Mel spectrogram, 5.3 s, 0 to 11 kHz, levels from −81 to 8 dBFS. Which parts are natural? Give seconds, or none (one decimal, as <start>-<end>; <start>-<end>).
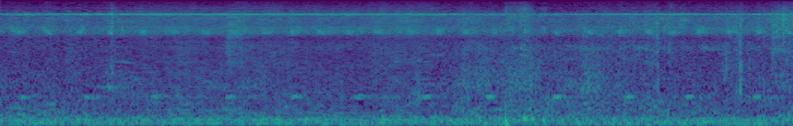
0.0-0.9; 2.9-5.3

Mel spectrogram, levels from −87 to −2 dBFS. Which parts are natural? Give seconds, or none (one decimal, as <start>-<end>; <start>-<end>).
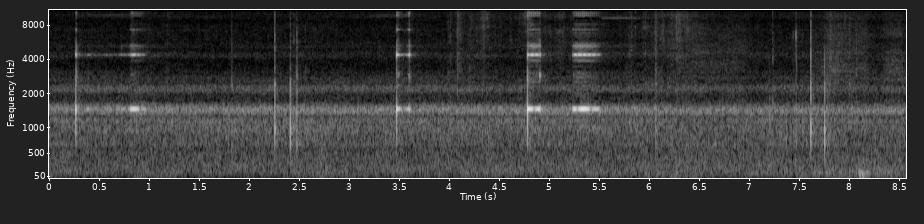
0.0-8.6

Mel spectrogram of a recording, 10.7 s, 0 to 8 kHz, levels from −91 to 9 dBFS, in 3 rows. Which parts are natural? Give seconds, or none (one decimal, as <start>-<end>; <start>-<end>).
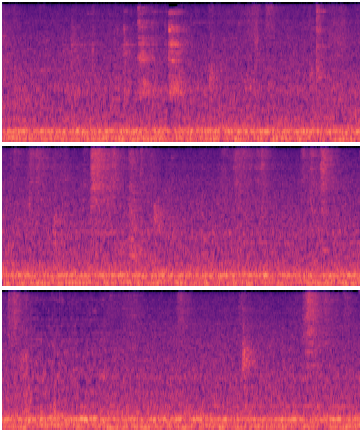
0.0-7.4; 8.2-10.7

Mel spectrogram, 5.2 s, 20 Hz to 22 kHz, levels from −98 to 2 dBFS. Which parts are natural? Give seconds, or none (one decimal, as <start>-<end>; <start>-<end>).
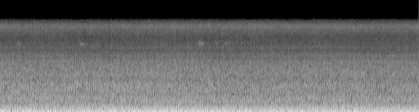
0.9-1.6; 2.7-3.3

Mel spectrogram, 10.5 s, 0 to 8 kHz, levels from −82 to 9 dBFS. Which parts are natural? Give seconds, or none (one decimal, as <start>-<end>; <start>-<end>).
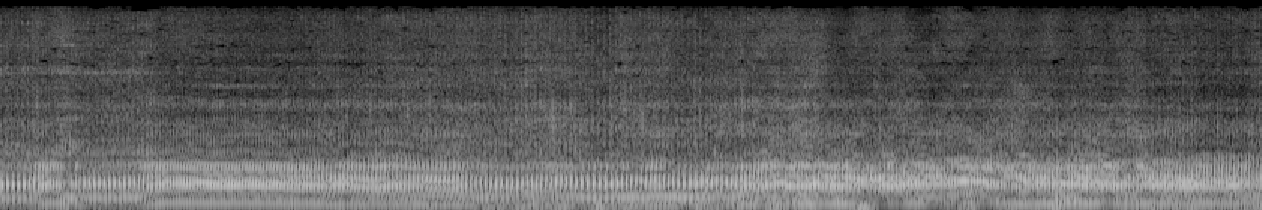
0.0-6.3; 9.6-10.5

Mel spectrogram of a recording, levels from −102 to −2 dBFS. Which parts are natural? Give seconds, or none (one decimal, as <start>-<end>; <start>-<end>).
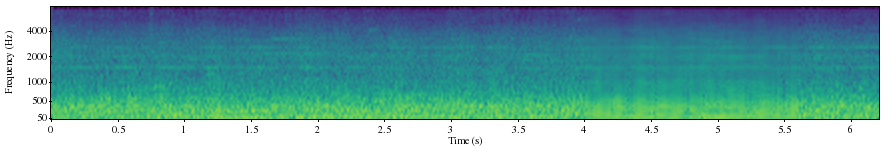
0.0-4.0; 5.6-6.2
